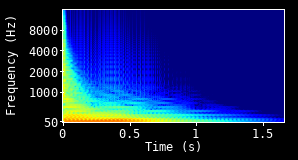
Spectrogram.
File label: bass hit C; 808s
